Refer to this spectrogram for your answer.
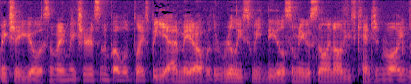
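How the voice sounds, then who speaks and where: A man rattles along very fast while noticeable background noise runs underneath. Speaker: YouTuber reviewing manga hauls. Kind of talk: casual vlog haul video. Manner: casual, filler-heavy.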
